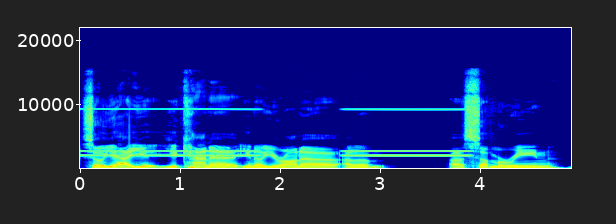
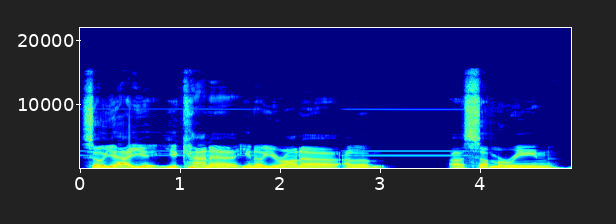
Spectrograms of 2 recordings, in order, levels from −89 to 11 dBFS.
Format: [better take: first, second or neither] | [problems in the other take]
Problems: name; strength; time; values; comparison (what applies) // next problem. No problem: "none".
second | high-pitched whine; loud; until 2 s and from 2.5 to 4 s; 2 kHz, 9 dB below the speech; faint in the second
